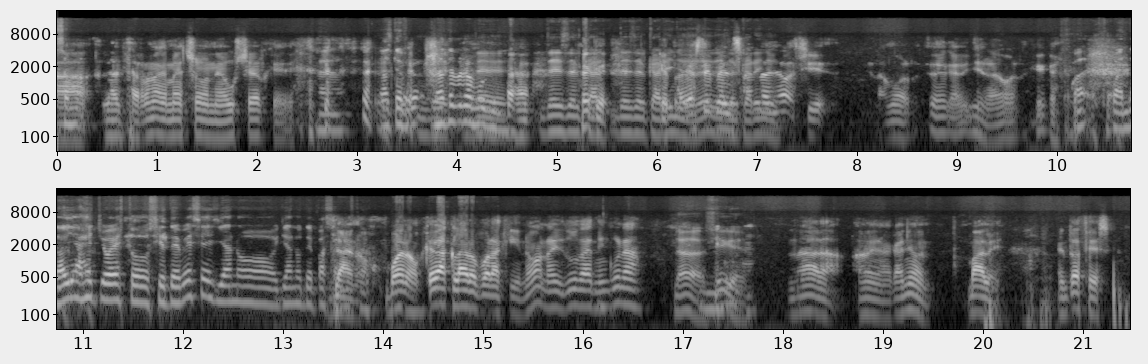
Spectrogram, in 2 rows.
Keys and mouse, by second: 3.4 KP_7, 10.5 click, 12.4 click, 18.9 KP_Decimal.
